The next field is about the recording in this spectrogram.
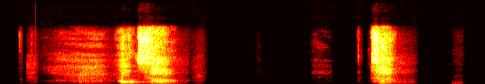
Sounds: Sneeze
